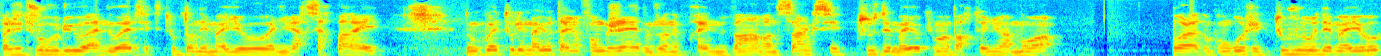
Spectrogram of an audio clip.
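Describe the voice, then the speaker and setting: This man has a fairly high pitch and monotone, flat intonation. He talks at a fairly quick pace. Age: 20s. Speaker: football shirt collector. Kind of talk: casual interview.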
